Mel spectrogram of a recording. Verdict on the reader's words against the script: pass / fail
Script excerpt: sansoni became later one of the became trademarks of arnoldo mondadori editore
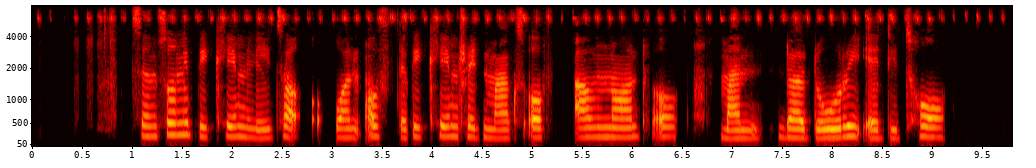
pass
